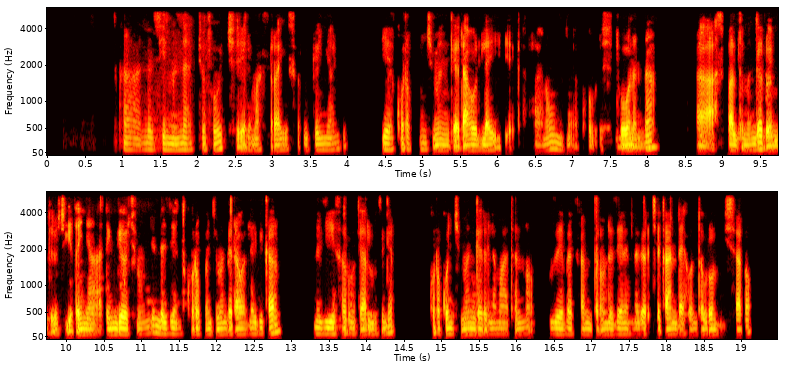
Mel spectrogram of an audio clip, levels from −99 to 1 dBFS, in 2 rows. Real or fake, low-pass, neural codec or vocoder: real; 5.4 kHz; none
